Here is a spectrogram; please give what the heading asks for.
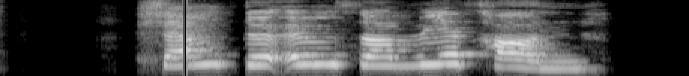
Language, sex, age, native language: Icelandic, male, 9, Icelandic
